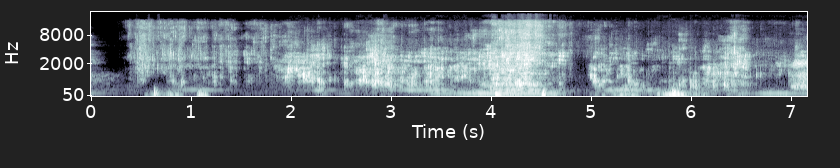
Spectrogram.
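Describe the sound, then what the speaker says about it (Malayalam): Water pours and splashes into a fig plant's air-pruning pot in uneven bursts for several seconds, with a few louder drips and a low background hum. "അപ്പം നമുക്ക് വെള്ളം ഒഴിച്ചു കൊടുക്കാം കേട്ടോ"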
